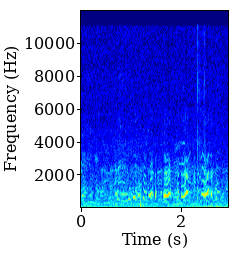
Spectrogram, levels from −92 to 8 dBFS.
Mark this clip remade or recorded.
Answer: recorded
